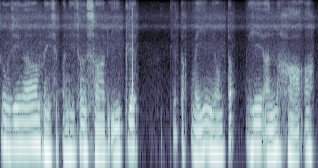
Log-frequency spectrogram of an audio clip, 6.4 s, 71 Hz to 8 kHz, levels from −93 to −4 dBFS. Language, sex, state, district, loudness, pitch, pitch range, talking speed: Mizo, male, Mizoram, Aizawl, -18 LUFS, 120 Hz, 105-125 Hz, 160 wpm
